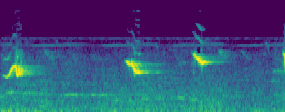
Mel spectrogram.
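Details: Red-cowled cardinal singing for chicks: clear, brief downward-slurred whistled notes, four spaced phrases about a second apart against a quiet background.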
